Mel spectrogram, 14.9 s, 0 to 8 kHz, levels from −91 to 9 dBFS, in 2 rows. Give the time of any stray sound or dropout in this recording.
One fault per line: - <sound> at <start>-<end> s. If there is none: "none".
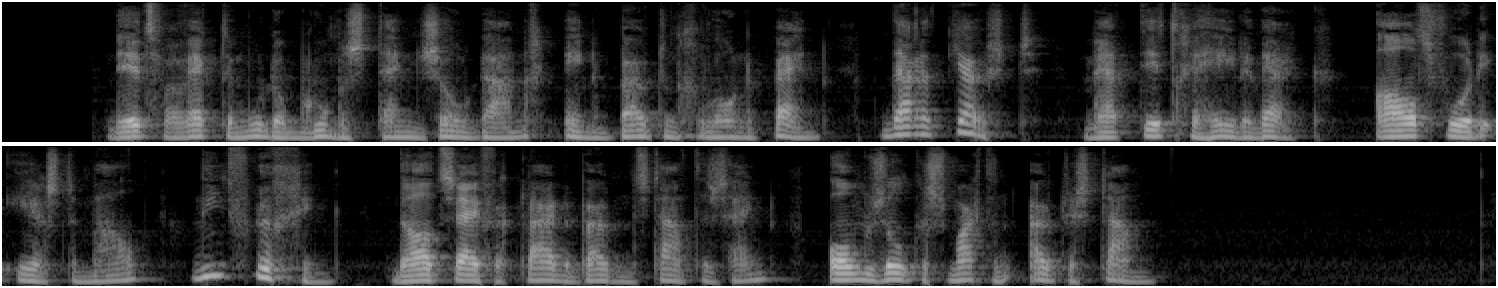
none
